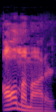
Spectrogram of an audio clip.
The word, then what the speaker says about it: alma mater: ] l in there there's not Al it's alma mater alma mater alma mater it's all so there's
